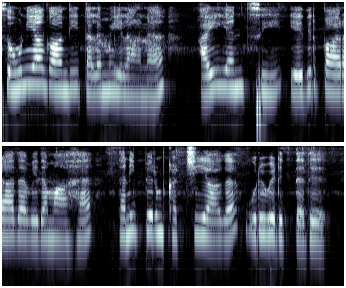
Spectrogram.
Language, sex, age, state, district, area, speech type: Tamil, female, 45-60, Tamil Nadu, Cuddalore, rural, read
